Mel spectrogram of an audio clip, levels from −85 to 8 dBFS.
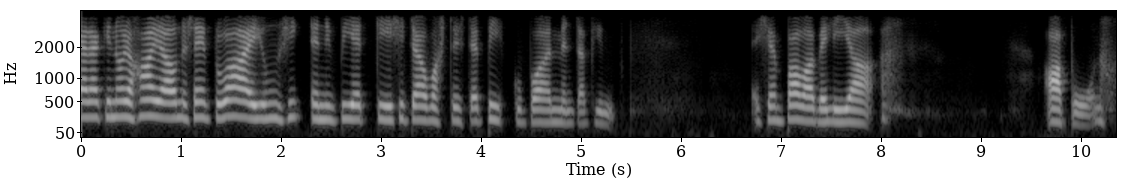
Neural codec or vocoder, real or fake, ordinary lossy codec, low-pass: codec, 24 kHz, 0.9 kbps, WavTokenizer, large speech release; fake; none; 3.6 kHz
